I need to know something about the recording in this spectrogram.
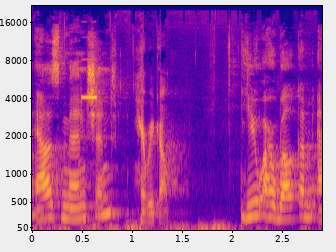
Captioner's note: timer beeps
